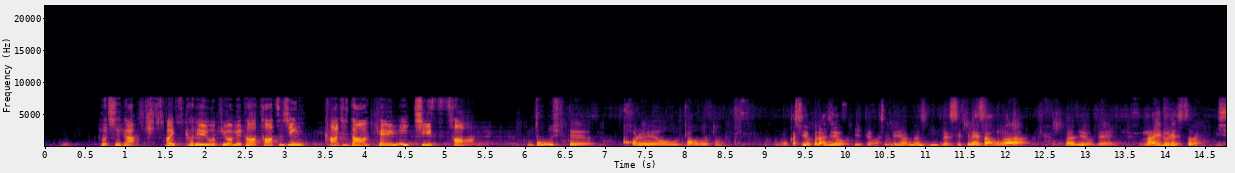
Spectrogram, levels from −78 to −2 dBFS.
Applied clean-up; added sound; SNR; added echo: neural separator model SepFormer DNS4.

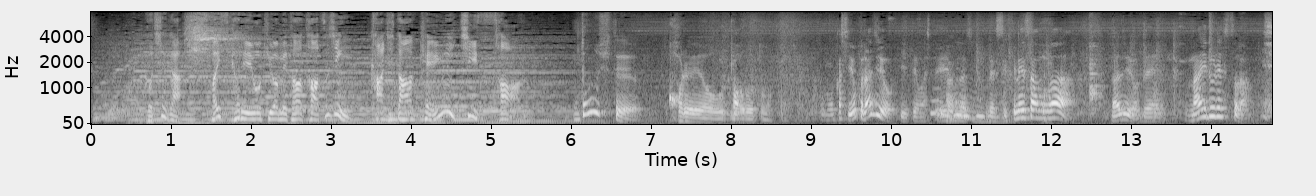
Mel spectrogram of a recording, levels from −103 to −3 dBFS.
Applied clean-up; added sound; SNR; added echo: none; none; none; none.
